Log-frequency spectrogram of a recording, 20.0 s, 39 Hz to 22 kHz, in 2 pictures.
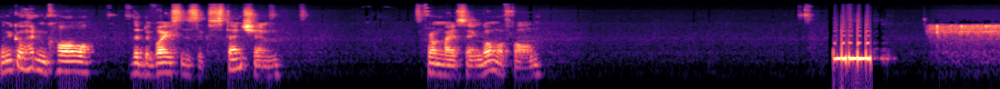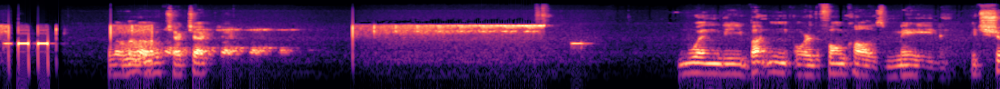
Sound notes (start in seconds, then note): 8.4 phone ringing; 10.0 beeping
